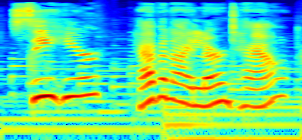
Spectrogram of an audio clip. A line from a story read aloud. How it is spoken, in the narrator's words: cried Rupert exultingly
